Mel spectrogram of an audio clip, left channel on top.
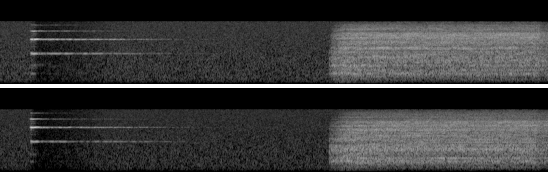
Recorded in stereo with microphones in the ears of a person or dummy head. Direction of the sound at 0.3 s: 35° right (ahead or behind).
